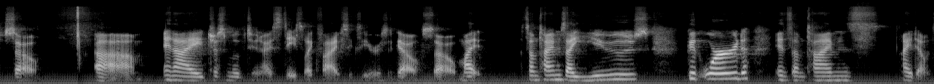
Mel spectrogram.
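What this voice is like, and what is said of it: Non-native English accent. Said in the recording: “English is not my mother language. It's my second language ... my accent comes out. I don't know if you can hear my accent right now through podcast”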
